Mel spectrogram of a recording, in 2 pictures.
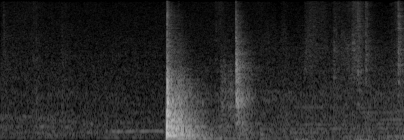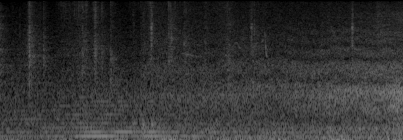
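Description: An interior door bangs shut about a second and a half in, with a second, smaller knock just after. Faint scattered ticks and a low hum follow.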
